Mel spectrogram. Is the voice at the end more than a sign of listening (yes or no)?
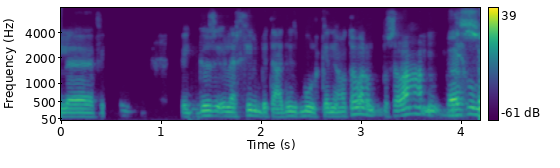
yes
